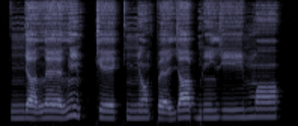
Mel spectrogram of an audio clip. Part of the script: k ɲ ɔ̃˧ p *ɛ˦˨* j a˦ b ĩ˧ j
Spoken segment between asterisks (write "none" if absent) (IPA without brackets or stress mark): ɛ˨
